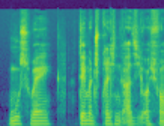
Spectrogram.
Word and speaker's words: Musway: falsch ausgesprochen und zwar heißt das Museway und nicht Musway. Also der Name kommt von Music ist Way, also Mus und Way, Moseway.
